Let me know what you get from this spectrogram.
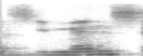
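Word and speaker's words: siemens: बोलते हैं बेटा, बट ये जर्मन वर्ड है, प्रोनाउंसिएशन जेड से इसका सीमेंस है, तो ये ज्यादा यूज होगी बेटा, हाँ ज्यादा यूज होगी।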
